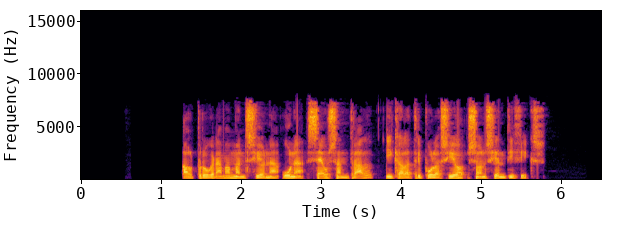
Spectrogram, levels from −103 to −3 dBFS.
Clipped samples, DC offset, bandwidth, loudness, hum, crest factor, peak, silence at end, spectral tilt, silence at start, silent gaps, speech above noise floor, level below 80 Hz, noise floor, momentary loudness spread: under 0.1%; under 0.1%; 8 kHz; -18 LUFS; none; 16 dB; -4 dBFS; 0.75 s; -3.5 dB/octave; 1.25 s; none; over 72 dB; -52 dBFS; under -90 dBFS; 7 LU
